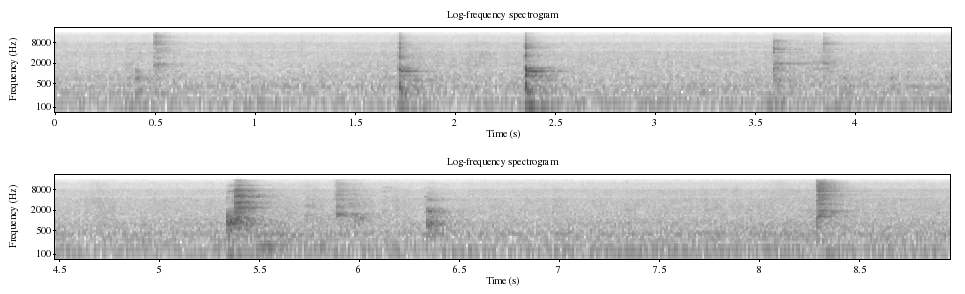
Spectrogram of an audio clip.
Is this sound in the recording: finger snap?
no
